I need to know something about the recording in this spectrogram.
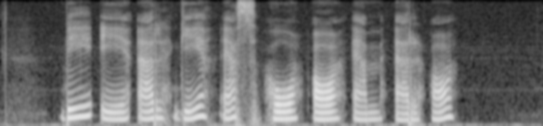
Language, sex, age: Swedish, female, 36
